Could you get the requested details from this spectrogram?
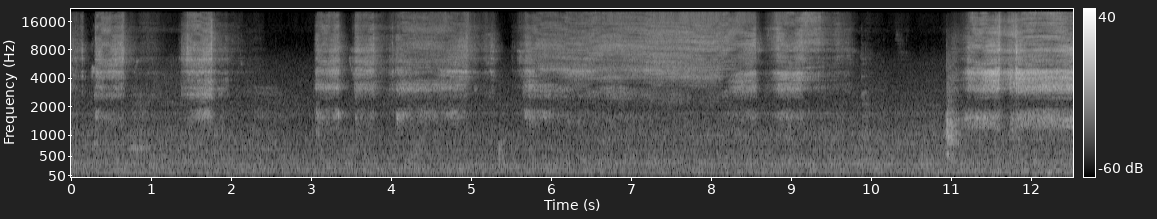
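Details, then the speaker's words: Surgical drill deepening a mini dental implant site (2.0 x 11 mm mini implants) in a woman's lower jaw, rescuing a failed conventional implant denture: intermittent high-pitched hissing drill bursts with pauses. "So, I'm going to back it up and I'm going to drill a little bit deeper on this one and put it back in cuz I want to bury it another millimeter or so. So, let's go ahead and drill a little bit deeper on that one."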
